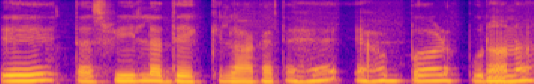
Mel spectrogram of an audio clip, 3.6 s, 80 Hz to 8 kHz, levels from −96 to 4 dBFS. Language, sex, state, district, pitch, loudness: Chhattisgarhi, male, Chhattisgarh, Raigarh, 200 Hz, -15 LUFS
